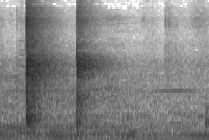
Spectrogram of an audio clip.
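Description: Two sharp taps about half a second apart, each dying away quickly.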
